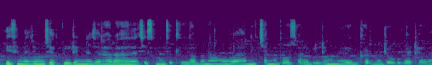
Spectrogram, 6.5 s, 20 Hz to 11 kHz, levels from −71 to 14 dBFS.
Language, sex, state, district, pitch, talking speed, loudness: Hindi, female, Chhattisgarh, Raipur, 115 Hz, 240 wpm, -16 LUFS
